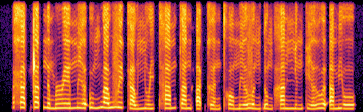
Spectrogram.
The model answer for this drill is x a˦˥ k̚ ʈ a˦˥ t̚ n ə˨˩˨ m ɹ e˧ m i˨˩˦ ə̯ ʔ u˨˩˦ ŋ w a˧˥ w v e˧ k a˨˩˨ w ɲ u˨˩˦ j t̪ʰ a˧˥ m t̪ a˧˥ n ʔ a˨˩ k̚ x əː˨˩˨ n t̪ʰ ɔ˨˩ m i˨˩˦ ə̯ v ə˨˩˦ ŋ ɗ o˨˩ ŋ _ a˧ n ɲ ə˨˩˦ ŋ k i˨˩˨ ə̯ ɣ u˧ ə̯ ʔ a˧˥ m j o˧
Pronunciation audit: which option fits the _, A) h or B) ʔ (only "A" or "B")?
A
